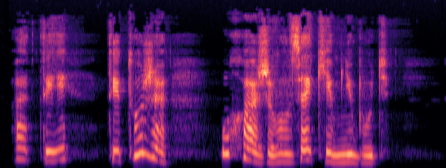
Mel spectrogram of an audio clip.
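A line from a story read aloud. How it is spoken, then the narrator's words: Unnaturally calm question. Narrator (Russian): спросила Вера Львовна неестественно спокойным тоном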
